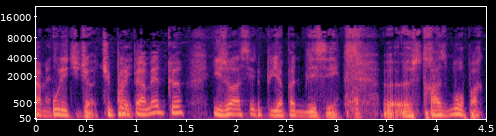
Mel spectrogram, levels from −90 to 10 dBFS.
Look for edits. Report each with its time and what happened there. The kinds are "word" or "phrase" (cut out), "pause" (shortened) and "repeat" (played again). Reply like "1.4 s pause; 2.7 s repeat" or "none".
1.3 s word; 2.2 s word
